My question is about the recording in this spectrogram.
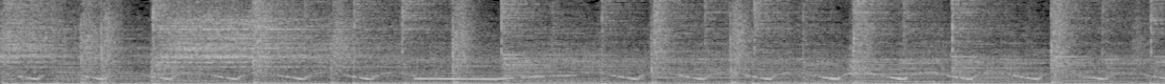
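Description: A fast yelping police siren, its pitch sweeping down and up about four times a second and breaking into one longer falling tone about two seconds in, over background music.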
